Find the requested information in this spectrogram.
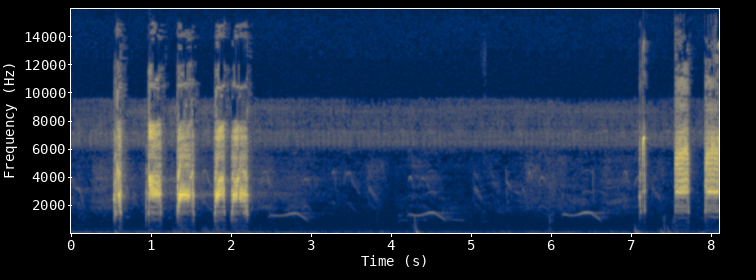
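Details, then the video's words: Black francolin kept by its owner utters harsh rasping notes in quick succession, pauses while a distant bird gives soft down-slurred whistles, then resumes the grating series. "Black Teetar Voice/Kala Teetar ki awaz"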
